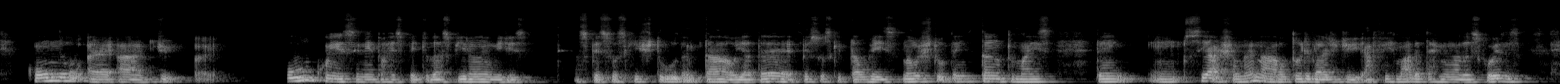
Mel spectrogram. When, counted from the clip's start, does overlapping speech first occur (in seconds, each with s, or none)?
none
